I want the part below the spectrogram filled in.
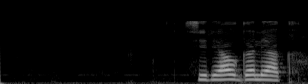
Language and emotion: Russian, neutral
